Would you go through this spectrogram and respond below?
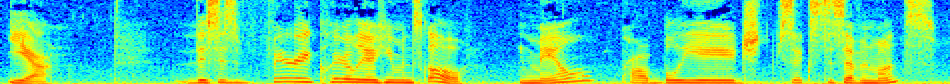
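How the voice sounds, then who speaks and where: A woman's voice: on the high side, expressive, measured pace. A woman playing an observant crew scientist in an audio drama, hesitant yet matter-of-fact, with an exasperated edge. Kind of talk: naturalistic audio drama acting.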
